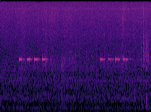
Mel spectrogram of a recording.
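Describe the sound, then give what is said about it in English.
Two quick bursts of high-pitched electronic beeps, each a rapid series of four short tones, sounding faint against a quiet background hum. “What's beeping?”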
